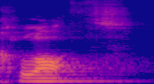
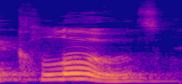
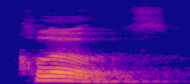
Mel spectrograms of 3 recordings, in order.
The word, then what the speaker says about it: clothes: what's silent here well first of all this word is not cloths when we say clothes the th in the middle can often be silent close but it's not wrong if you say these letters with a the sound clothes that's also correct in some words people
